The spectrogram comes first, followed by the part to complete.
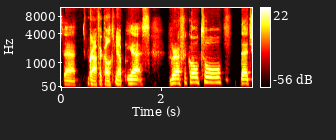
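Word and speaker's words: GraphiQL: about like graphical I don't know how to pronounce that graphical yep yes graphical tool that you can explore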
